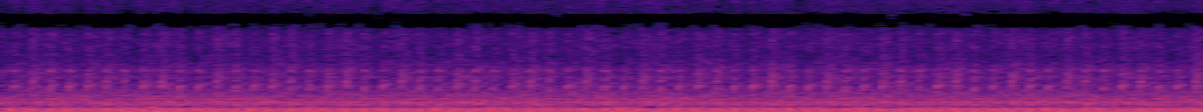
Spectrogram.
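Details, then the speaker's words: York AC condenser fan motor, loose mounting screws tightened without cure, up-and-down shaft play; constant droning hum with rough gritty rumble; worn motor bearing suspected, motor replaced. "it thinks the bearing's going out I wonder if it squeals come back"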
